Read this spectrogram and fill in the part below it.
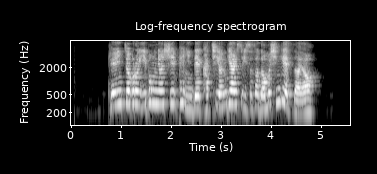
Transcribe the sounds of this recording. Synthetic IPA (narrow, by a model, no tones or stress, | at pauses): ke̞int͡ɕ͈ʌɡɯɾoiboŋɲʌnɕ͈ipʰe̞ɲinde̞kat͡ɕʰijʌnɡiɦaɭs͈uis͈ʌsʰʌnʌmuɕʰimɡiɦe̞s͈ʌjo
